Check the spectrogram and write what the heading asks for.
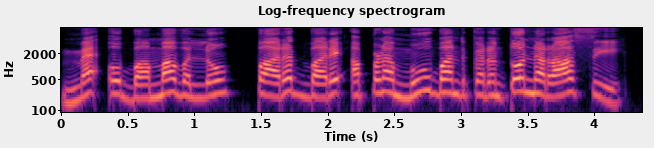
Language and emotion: Punjabi, angry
